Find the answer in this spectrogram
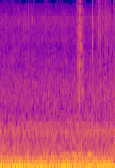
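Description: Steady low rumble of wind buffeting the microphone, rising and falling unevenly, with a few faint clicks near the end.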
